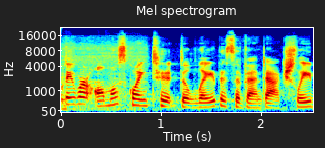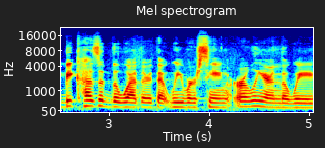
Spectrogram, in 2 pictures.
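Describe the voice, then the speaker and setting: Over noticeable background noise, a woman at medium pitch talks very fast with hardly any pauses and ordinary pitch variation. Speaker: news anchor and reporter. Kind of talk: unscripted live TV news ad-lib. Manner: upbeat.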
